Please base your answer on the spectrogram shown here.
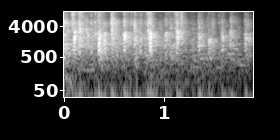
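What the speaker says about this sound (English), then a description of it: "Can we give her a round of applause?" Audience applause at a business training event, a steady wash of many hands clapping at moderate level for a couple of seconds, no talk over it.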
